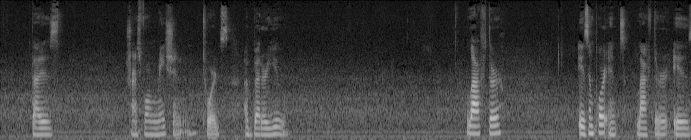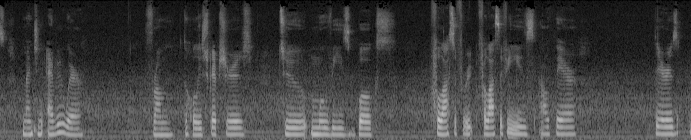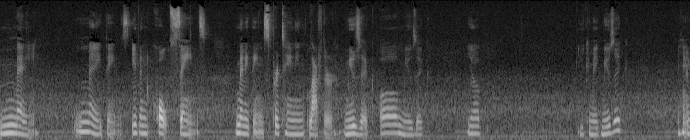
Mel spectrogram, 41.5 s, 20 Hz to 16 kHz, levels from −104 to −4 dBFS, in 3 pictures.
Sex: female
